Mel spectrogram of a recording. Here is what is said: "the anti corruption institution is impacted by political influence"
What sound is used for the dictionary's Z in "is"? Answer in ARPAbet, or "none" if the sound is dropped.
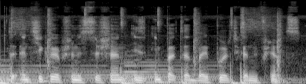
Z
